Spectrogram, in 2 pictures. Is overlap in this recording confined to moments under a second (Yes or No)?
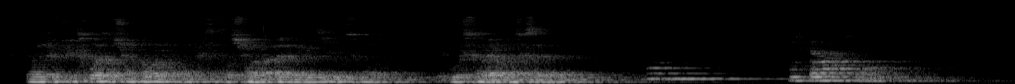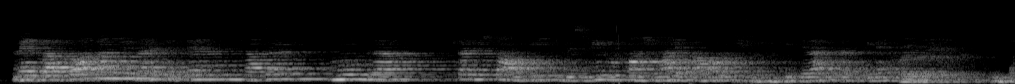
Yes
